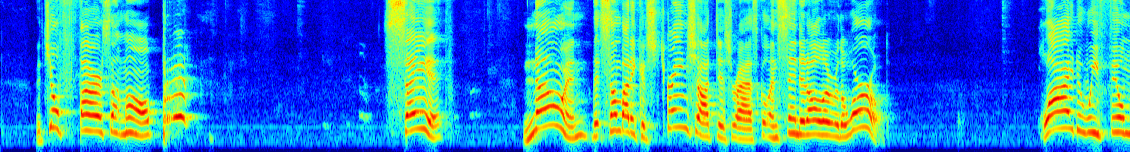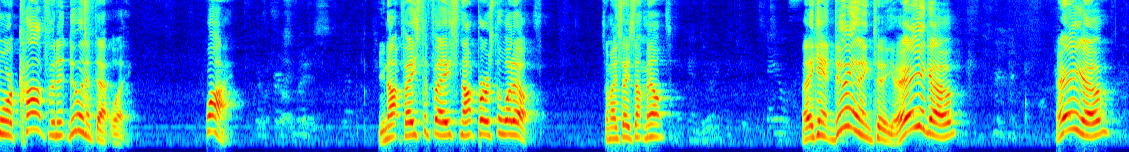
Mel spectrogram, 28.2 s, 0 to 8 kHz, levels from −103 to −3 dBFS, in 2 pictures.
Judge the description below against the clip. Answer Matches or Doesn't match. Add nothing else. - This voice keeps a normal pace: Doesn't match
